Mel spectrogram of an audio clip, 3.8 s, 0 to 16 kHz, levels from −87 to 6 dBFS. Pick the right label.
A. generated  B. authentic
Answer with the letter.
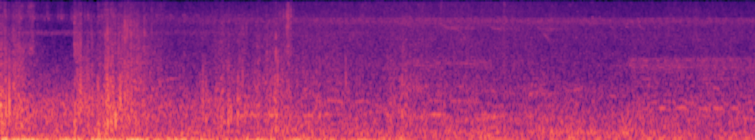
B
